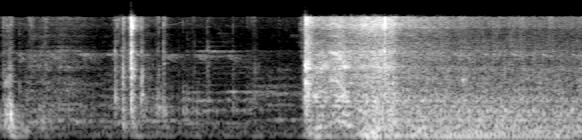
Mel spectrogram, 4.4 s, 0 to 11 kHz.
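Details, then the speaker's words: Toyota Kijang Super, left unstarted for about 5 days: a few clicks, then a very short crank, and it fires at once and settles into a steady idle, so the starter is healthy. The idle is slightly rough, and the owner suspects a leaking spark plug or coil lead. "langsung cegreng teman-teman. Langsung cegreng. langsung cegreng."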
